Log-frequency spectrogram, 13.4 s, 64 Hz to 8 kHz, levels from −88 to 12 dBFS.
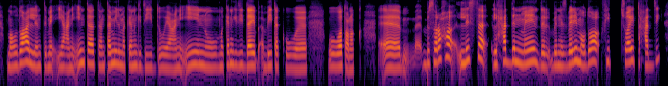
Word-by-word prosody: موضوع 210 Hz, +7 st, +3 dB
الانتماء، 195 Hz, -3 st, -2 dB
يعني 190 Hz, +1 st, -3 dB
أنت 235 Hz, -2 st, +1 dB
تنتمي 205 Hz, +3 st, -2 dB
لمكان 205 Hz, 0 st, -5 dB
جديد 190 Hz, -3 st, -9 dB
ويعني 180 Hz, -1 st, -3 dB
إيه 220 Hz, +3 st, 0 dB
إنه 195 Hz, -3 st, -6 dB
مكان 200 Hz, +3 st, -6 dB
جديد 215 Hz, -1 st, -8 dB
ده 205 Hz, -, +9 dB
يبقى 205 Hz, -1 st, +6 dB
بيتك 200 Hz, -1 st, 0 dB
و 180 Hz, -1 st, -2 dB, 0.5 s
ووطنك، 195 Hz, -4 st, 0 dB, 0.5 s
آمم، 185 Hz, 0 st, +1 dB, 0.3 s
بصراحة 285 Hz, +7 st, +3 dB
لسّه 275 Hz, +6 st, +2 dB
لحدٍ 245 Hz, +3 st, +2 dB
ما 245 Hz, 0 st, +2 dB
د 210 Hz, -4 st, -5 dB
بالنسبة 205 Hz, +1 st, -1 dB
لي 265 Hz, -, +2 dB
الموضوع 245 Hz, +2 st, +1 dB
فيه 260 Hz, 0 st, -10 dB, 0.2 s
شوية 250 Hz, +2 st, +3 dB
تحدي، 210 Hz, +4 st, -3 dB
205 Hz, 130 wpm, -24 LUFS, 195-235 Hz, 0.5 s, ده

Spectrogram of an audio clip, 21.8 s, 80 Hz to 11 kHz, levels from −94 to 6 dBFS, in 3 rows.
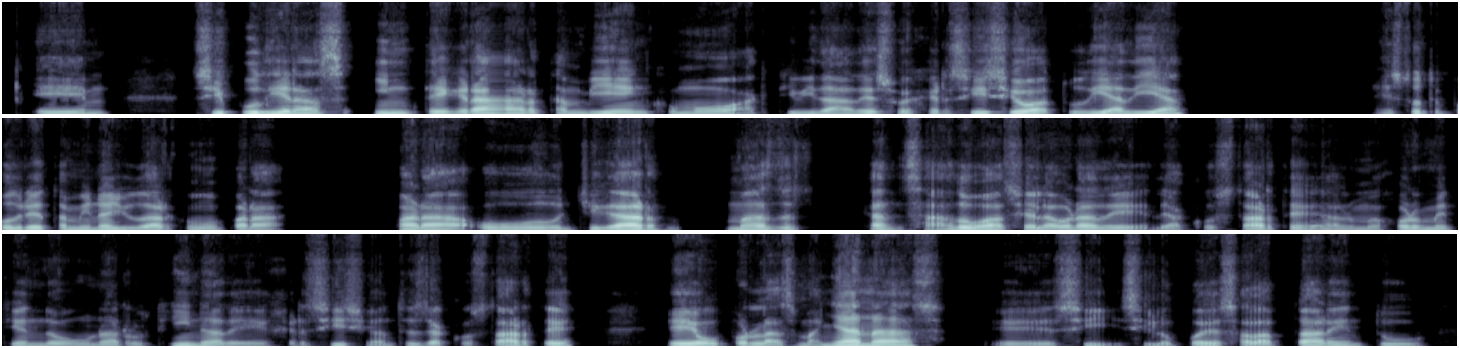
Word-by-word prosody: em, 100 Hz, -2 st, -3 dB, 0.4 s
si -, -, -1 dB
pudieras 140 Hz, +9 st, +3 dB
integrar 110 Hz, +3 st, +3 dB
también 100 Hz, +2 st, -1 dB
como 105 Hz, -2 st, -4 dB
actividades 100 Hz, +3 st, -4 dB
o -, -, -5 dB
ejercicio 105 Hz, +1 st, +2 dB
a 100 Hz, -, +2 dB
tu 95 Hz, 0 st, -11 dB
día 105 Hz, +4 st, +3 dB
a -, -, +1 dB
día, 100 Hz, +2 st, +2 dB, 0.9 s
esto 95 Hz, 0 st, -5 dB
te 110 Hz, -, -18 dB
podría 105 Hz, -1 st, +1 dB
también 105 Hz, -1 st, -5 dB
ayudar 95 Hz, -2 st, 0 dB
como 100 Hz, -4 st, -9 dB
para 90 Hz, -2 st, -2 dB, 0.5 s
para 95 Hz, -1 st, +4 dB
o 105 Hz, 0 st, -3 dB
llegar 105 Hz, +2 st, +6 dB, 0.3 s
más 105 Hz, +2 st, +1 dB
des 130 Hz, -, -5 dB, 0.3 s
cansado 120 Hz, +7 st, +2 dB
hacia 95 Hz, -, -1 dB
la 95 Hz, -, +1 dB
hora 105 Hz, +1 st, +3 dB
de 95 Hz, -2 st, -4 dB
de -, -, -9 dB
acostarte, -, -, -3 dB
a -, -, -9 dB
lo 90 Hz, -, -12 dB
mejor 90 Hz, +3 st, -5 dB
metiendo 95 Hz, -1 st, -6 dB
una 95 Hz, +1 st, -7 dB
rutina 95 Hz, +3 st, -3 dB
de 85 Hz, -1 st, -9 dB
ejercicio 90 Hz, +3 st, -10 dB
antes 85 Hz, +2 st, -12 dB
de -, -, -1 dB
acostarte, -, -, -2 dB, 0.5 s
eh, 95 Hz, 0 st, +6 dB
o 85 Hz, -, +3 dB
por 90 Hz, +2 st, -2 dB
las 90 Hz, +1 st, -3 dB
mañanas, 115 Hz, +5 st, +5 dB, 0.2 s
eh, 90 Hz, -1 st, -10 dB
sí -, -, -9 dB
sí -, -, -13 dB
lo -, -, -9 dB
puedes -, -, -3 dB
adaptar 100 Hz, -1 st, +1 dB
en 100 Hz, -3 st, -5 dB
tu 90 Hz, -2 st, -10 dB
100 Hz, 155 wpm, -25 LUFS, 95-105 Hz, 0.9 s, llegar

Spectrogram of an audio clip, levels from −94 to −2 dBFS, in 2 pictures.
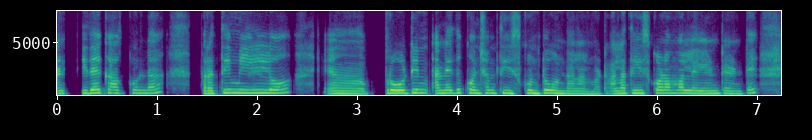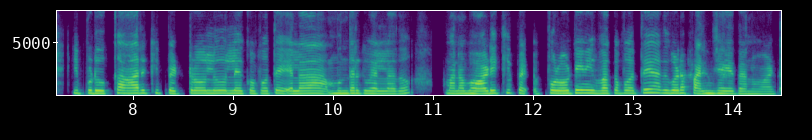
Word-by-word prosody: And 250 Hz, -1 st, -2 dB, 0.2 s
ఇదే 290 Hz, +2 st, +4 dB
కాకుండా 275 Hz, 0 st, -4 dB, 0.5 s
ప్రతి 255 Hz, +4 st, 0 dB
మీల్‌లో 295 Hz, 0 st, +1 dB, 0.6 s
ఆహ్, 235 Hz, -2 st, -1 dB, 0.2 s
ప్రోటీన్ 280 Hz, +2 st, +4 dB
అనేది 270 Hz, +3 st, 0 dB
కొంచెం 280 Hz, 0 st, 0 dB
తీసుకుంటూ 260 Hz, +1 st, 0 dB
ఉండాలనమాట. 225 Hz, -3 st, -4 dB
అలా 255 Hz, +1 st, +1 dB
తీసుకోడం 275 Hz, +1 st, 0 dB
వల్ల‌ 265 Hz, -1 st, +1 dB
ఏంటంటే 245 Hz, +2 st, -4 dB, 0.5 s
ఇప్పుడు 255 Hz, +1 st, +2 dB, 0.2 s
కార్‌కి 265 Hz, +1 st, +2 dB
పెట్రోలు 255 Hz, +2 st, +1 dB, 0.2 s
లేకపోతే 250 Hz, 0 st, -1 dB
ఎలా 245 Hz, 0 st, +2 dB, 0.3 s
ముందరికి 250 Hz, 0 st, +1 dB
వెళ్ళదో, 235 Hz, +2 st, -1 dB, 0.4 s
మన 245 Hz, -, 0 dB
బాడీకి 255 Hz, +4 st, +3 dB
పె 260 Hz, -, +1 dB, 0.3 s
ప్రోటీనివ్వకపోతే 260 Hz, +1 st, +3 dB
అది 270 Hz, -2 st, 0 dB
గూడా 270 Hz, +1 st, +2 dB
పని 245 Hz, 0 st, +3 dB
చేయదనమాట. 225 Hz, -3 st, -2 dB
255 Hz, 125 wpm, -22 LUFS, 245-275 Hz, 0.6 s, ఇదే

